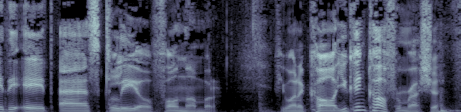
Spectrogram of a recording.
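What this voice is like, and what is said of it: Usual voice. Nothing is said of it.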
